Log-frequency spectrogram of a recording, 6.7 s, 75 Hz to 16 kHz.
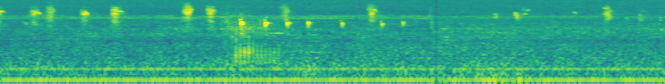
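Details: In Victoria, Australia, December 2017, a Brown-headed honeyeater of subspecies pallidiceps utters scattered high chips, with a brief buzzy burst and quick clicking notes around the middle, over a faint low hum.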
